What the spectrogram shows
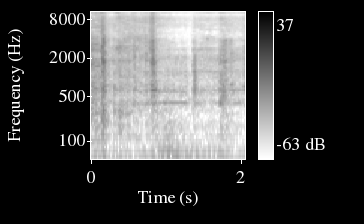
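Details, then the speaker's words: JVC 5-disc CD changer, long unused, previously badly jammed: intermittent scraping rubs and clicks about every half second as the carousel turns while it tries to play; dragging on something. "Oh, it's still dragging on something. And it's trying to play the CD."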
